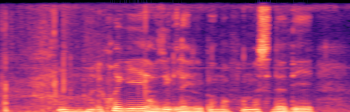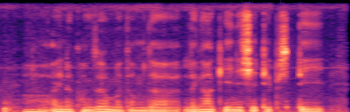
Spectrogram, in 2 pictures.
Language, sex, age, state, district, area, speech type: Manipuri, male, 18-30, Manipur, Chandel, rural, spontaneous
